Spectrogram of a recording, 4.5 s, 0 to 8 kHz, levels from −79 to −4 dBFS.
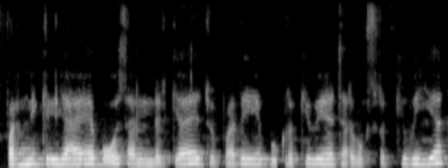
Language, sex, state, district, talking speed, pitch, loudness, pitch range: Hindi, female, Bihar, West Champaran, 265 wpm, 240 Hz, -18 LUFS, 235-250 Hz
